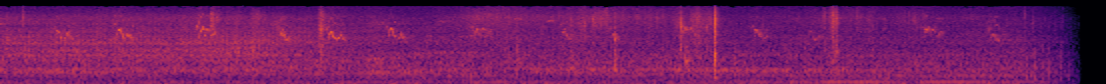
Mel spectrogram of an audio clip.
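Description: Outdoor background of small birds chirping over a steady hiss, with one sharp click about five seconds in; the sound cuts off just before the end.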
